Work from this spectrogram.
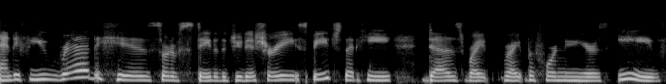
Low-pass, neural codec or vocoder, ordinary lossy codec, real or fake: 7.2 kHz; none; Opus, 24 kbps; real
